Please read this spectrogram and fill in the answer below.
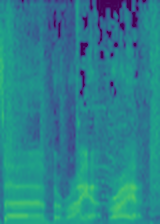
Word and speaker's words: Baraya: Pronounced Baraya. I definitely butchered it completely originally then.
